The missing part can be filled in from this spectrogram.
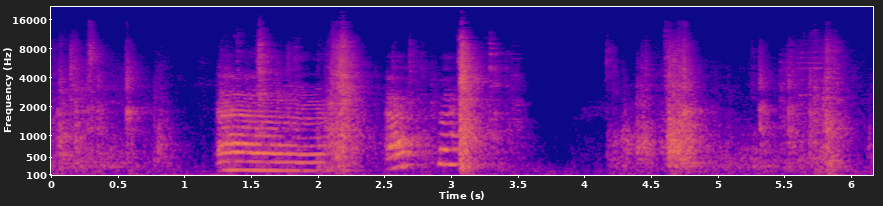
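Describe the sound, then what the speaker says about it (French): Kitchen drawer opened in a home kitchen, a short sliding rumble with a light clatter of utensils, heard between bursts of nearby talk. "je vais ouvrir le tiroir de ma cuisine"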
